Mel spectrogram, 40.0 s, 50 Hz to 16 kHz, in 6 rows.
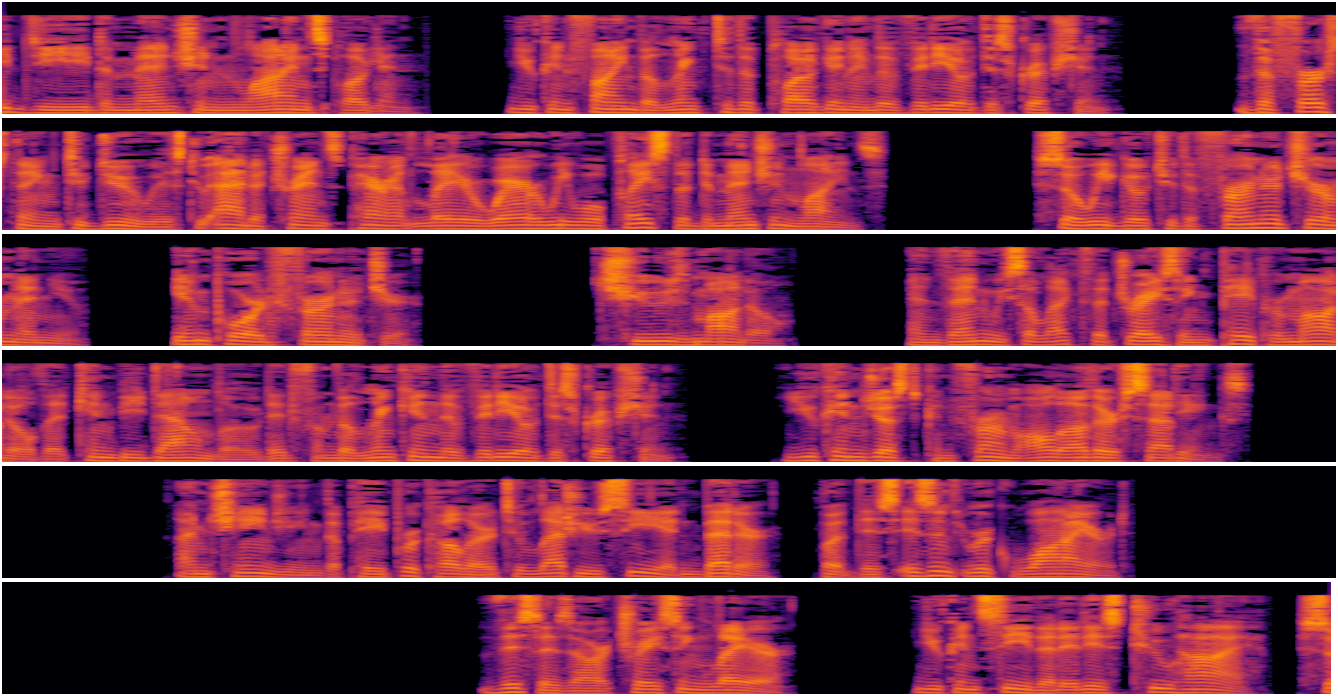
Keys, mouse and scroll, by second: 13.6 click, 15.0 click, 17.0 click, 18.9 click, 22.7 click, 23.9 click, 24.6 click, 25.3 click, 26.0 click, 29.1 click, 29.3 click, 30.8 click, 32.4 click, 33.2 click, 34.0 click, 35.2-36.0 middle drag, 37.2-38.3 drag.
